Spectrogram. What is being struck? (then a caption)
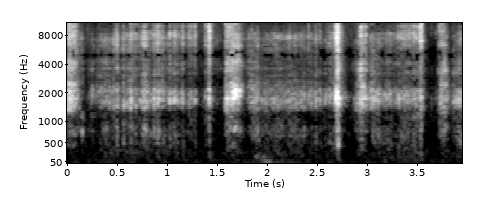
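Bar soap cut with a metal blade. A metal blade carves a solid yellow bar of dry soap with a dotted pattern, held in the hand, into thin strands. The result is a run of dry, bright scraping and cutting strokes with short gaps between them, each one dying away almost instantly.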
